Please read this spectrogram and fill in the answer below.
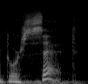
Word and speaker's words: Dorsett: a Cowboys fan when Tony Dorsett came out of pit as a Heisman Trophy winner and told everyone his name was actually Dorsett right but the odd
